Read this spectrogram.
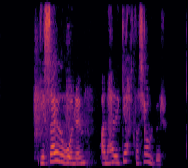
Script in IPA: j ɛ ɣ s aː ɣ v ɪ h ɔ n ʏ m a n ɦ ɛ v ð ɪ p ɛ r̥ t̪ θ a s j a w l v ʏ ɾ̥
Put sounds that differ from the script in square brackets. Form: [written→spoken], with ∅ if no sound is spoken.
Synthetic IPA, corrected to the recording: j ɛ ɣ s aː ɣ [v→ð] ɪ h ɔ n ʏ m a n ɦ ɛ v ð ɪ [p→c] ɛ r̥ t̪ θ a s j a w l v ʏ ɾ̥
